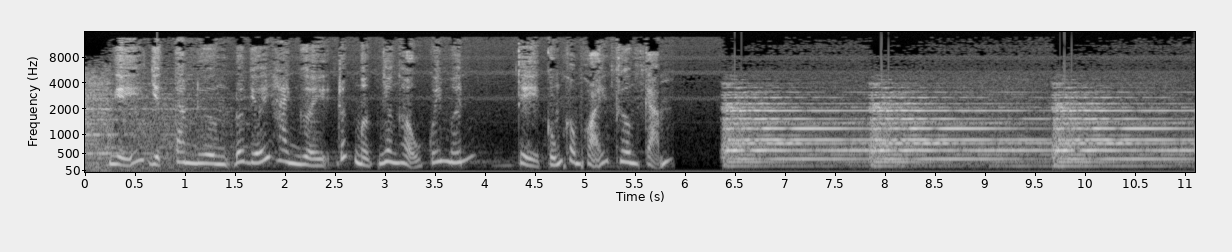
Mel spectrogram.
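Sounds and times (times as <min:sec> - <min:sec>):
speech: 0:00.2 - 0:07.0
temple bell struck and ringing: 0:06.2 - 0:11.1.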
